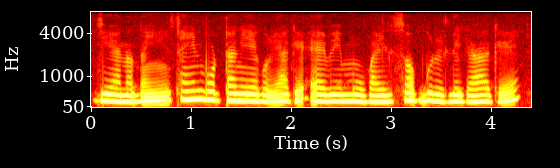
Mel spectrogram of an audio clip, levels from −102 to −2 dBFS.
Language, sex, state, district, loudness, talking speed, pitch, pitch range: Chakma, female, Tripura, Unakoti, -10 LUFS, 165 wpm, 210 Hz, 200-230 Hz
